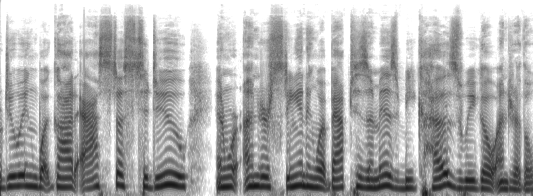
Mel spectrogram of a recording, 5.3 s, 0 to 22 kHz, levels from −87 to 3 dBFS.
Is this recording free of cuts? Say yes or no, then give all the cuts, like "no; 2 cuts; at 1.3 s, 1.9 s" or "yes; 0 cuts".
yes; 0 cuts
